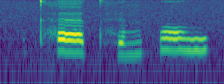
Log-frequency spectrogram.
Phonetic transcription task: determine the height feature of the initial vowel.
mid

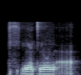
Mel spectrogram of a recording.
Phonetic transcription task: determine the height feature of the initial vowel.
mid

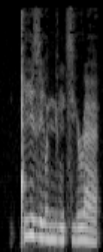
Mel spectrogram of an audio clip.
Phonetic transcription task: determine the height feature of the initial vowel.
high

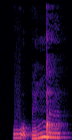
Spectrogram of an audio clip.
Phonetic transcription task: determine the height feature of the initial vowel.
mid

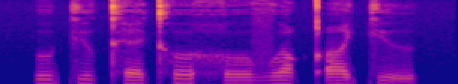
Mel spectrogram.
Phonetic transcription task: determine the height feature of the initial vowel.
high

